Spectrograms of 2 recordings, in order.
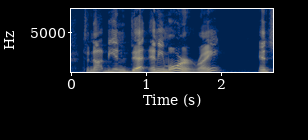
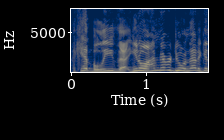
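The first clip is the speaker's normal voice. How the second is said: higher, fast, a touch of disgust; indignant self-rebuke; 7 semitones higher, faster than usual. Acted. Preacher acting out anger at his own sin, higher and fast. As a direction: scold yourself for the old sin. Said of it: "it's an anger towards that sin".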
